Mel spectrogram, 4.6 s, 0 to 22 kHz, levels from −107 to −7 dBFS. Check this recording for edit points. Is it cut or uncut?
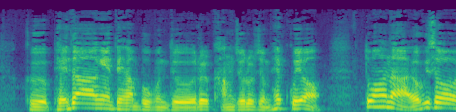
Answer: uncut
